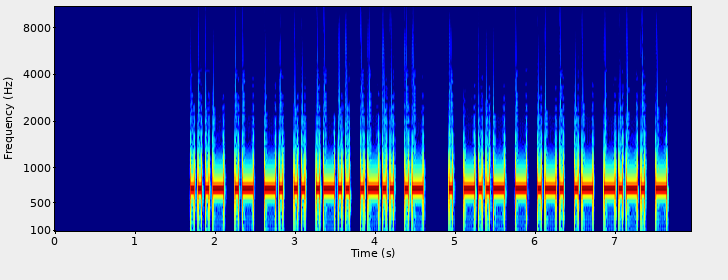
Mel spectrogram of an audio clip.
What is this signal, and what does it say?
Morse code, heard as a keyed tone, about 26 wpm, 700 Hz. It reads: VANILLA EXTRACT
